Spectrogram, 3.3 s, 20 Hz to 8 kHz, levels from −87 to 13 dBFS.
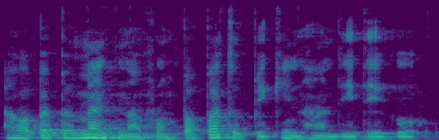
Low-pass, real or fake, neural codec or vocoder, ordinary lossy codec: none; real; none; none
